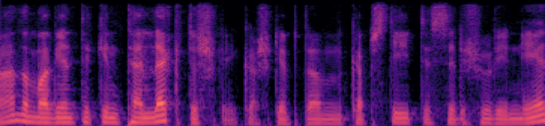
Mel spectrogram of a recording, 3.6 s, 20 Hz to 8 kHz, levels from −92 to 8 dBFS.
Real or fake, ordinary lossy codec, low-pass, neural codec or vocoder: fake; Opus, 24 kbps; 7.2 kHz; codec, 16 kHz, 1.1 kbps, Voila-Tokenizer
